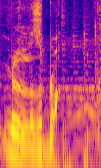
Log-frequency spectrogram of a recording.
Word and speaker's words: Middlesbrough: Roma Middlesbrough. Che è la pronuncia esatta, eh.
